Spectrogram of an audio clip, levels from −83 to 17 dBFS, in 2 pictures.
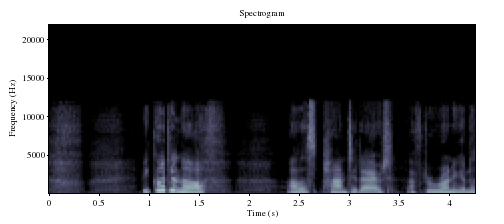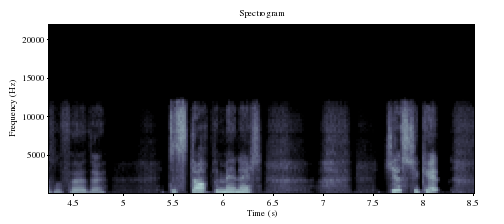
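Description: From 2.54 s to 3.67 s the speech turns coarse and watery during a call bitrate drop: the Opus encoder was starved of bits after its bandwidth estimate fell, which fits a fall from 40 kbps to about 15 kbps, held at its lowest for roughly 1.05 s before the 12 kHz call band returns.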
